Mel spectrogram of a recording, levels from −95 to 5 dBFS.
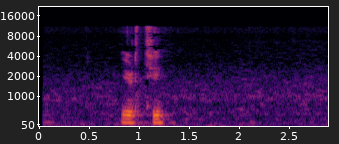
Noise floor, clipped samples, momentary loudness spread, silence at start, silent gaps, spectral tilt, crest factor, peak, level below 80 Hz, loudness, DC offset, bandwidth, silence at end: -60 dBFS; under 0.1%; 27 LU; 0.05 s; none; -5 dB/octave; 22 dB; -18 dBFS; -66 dBFS; -34 LUFS; under 0.1%; 11.5 kHz; 1.55 s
